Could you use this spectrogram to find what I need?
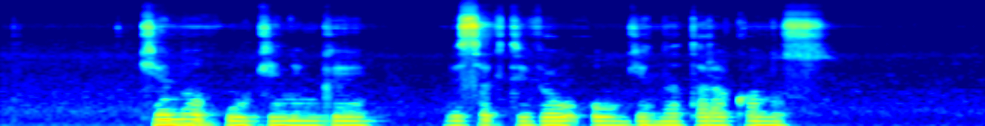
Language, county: Lithuanian, Vilnius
